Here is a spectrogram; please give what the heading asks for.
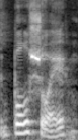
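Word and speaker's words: Bolshoy: I may not be pronouncing that uh correctly. It's Bullshoy for sure.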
